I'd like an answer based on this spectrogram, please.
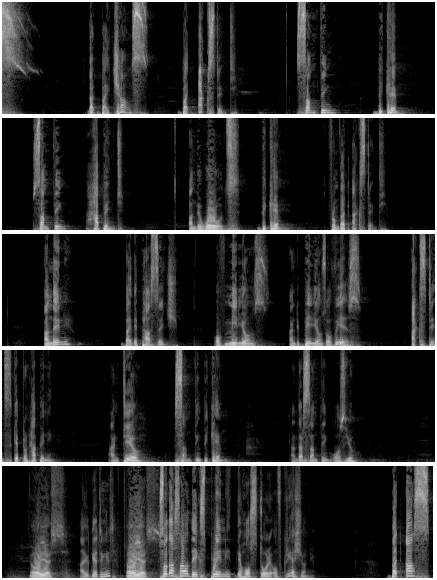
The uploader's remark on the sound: This teaching was extracted from our Live Church Service on the Sydney Campus Grand Opening.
